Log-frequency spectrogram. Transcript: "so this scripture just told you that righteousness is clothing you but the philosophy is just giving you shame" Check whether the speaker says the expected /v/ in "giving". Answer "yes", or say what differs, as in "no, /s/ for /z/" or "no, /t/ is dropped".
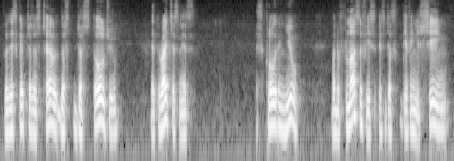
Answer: yes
